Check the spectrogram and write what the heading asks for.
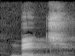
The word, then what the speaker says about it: bitch: इसमें टी जो है वो साइलेंट है, टी की साउंड नहीं निकलेगी। ओके, तो BICH की साउंड निकलेगी केवल, स्पेलिंग BITCH होती है, बिच।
